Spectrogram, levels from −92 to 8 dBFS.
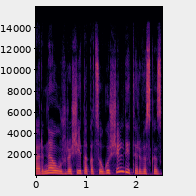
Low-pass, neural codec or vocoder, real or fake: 14.4 kHz; none; real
